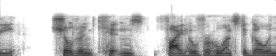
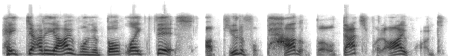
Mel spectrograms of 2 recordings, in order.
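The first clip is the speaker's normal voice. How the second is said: put-on higher, louder, whiny demanding girl; spoiled Veruca; 7 semitones higher, 3 dB louder than usual. Veruca demanding a boat from her daddy, higher and whiny. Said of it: "from Willy Wonka".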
